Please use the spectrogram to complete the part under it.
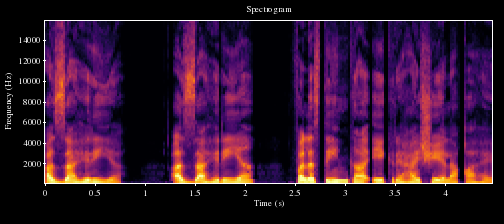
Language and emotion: Urdu, neutral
